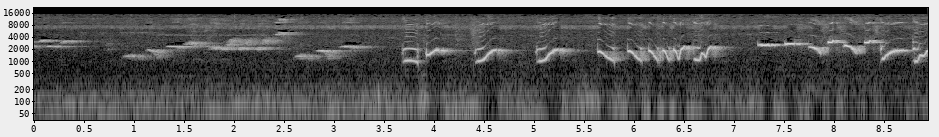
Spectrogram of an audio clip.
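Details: In a cool forest, a White-rumped shama sings persistently: gentle flowing warbles, then a run of strong upslurred whistles repeated roughly every half second, closing with sweet high phrases.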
